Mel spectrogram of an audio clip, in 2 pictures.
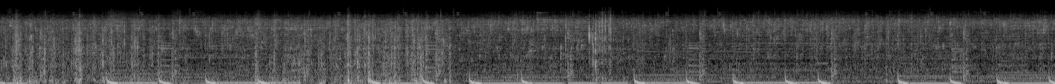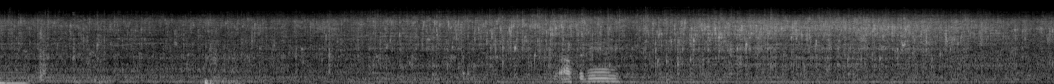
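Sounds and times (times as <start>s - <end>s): fish fillets frying in oil: 0.0s - 21.0s
music with deep bass kicks: 1.1s - 11.0s.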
